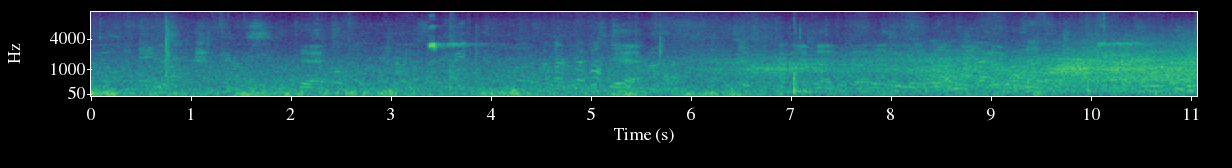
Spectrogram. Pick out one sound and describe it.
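Wind blusters across an open field.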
